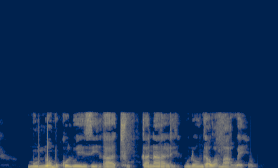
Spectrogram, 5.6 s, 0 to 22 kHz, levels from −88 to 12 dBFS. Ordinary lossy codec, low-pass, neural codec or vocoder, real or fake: MP3, 64 kbps; 7.2 kHz; vocoder, 22.05 kHz, 80 mel bands, Vocos; fake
